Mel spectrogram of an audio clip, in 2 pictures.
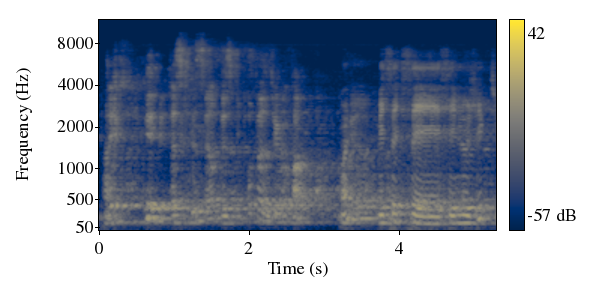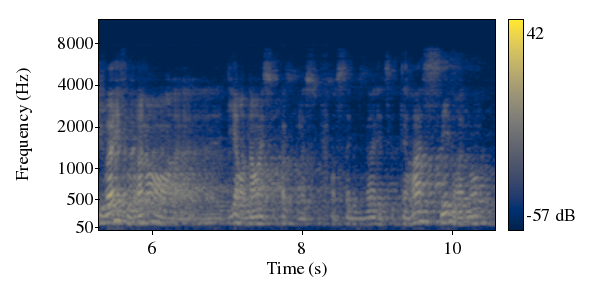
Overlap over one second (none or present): none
